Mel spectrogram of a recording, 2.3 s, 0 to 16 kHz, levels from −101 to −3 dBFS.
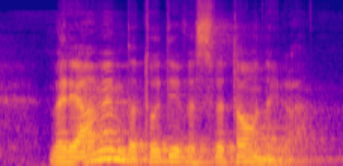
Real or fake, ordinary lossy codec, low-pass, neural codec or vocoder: real; Opus, 32 kbps; 14.4 kHz; none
